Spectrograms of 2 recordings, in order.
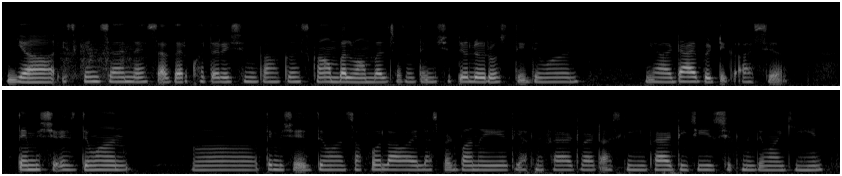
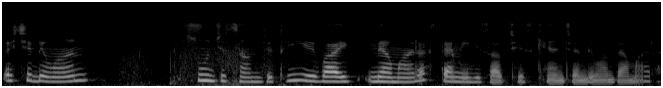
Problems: background sounds at intervals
